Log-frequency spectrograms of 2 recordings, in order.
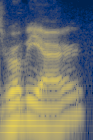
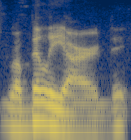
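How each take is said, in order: First: The name is said with a French pronunciation. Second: The name is said with an American pronunciation. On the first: "in, in, in French" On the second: "in American"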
